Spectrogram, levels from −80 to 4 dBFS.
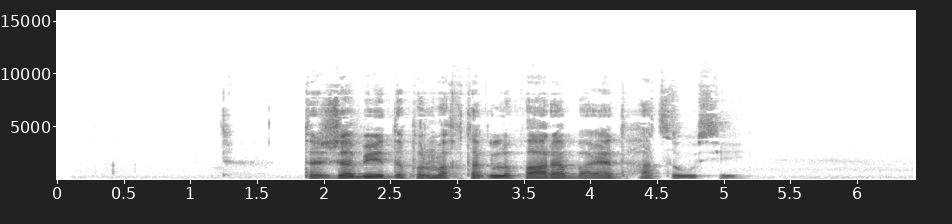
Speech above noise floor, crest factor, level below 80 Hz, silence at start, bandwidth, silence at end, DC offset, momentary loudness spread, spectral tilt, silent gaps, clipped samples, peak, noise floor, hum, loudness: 47 dB; 22 dB; -58 dBFS; 1.25 s; 9.8 kHz; 1.35 s; under 0.1%; 14 LU; -5 dB/octave; none; under 0.1%; -4 dBFS; -70 dBFS; none; -24 LUFS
